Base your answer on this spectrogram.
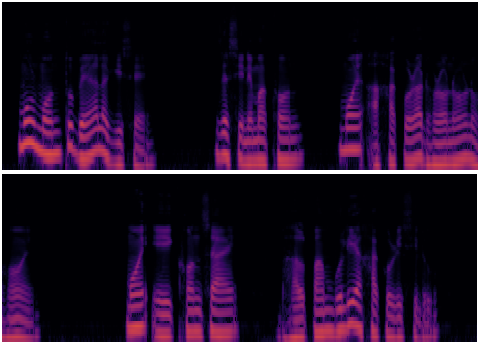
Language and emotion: Assamese, sad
